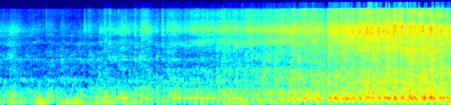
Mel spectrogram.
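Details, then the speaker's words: Seven-horsepower single-cylinder engine on a home-built golf cart, first test ride, bad carburetor blamed: uneven putter picking up speed, beat wandering and stumbling under load amid tire and road noise; rough running. "well as you seen it does run it runs like crap but it does run"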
